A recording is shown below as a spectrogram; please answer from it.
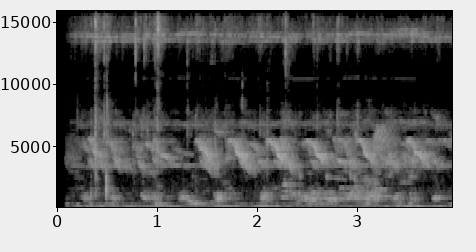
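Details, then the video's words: Pet otter calling while being fed: a quick run of high, downward-sliding chirps, about two or three per second, with softer lower squeaks beneath and faint background rustle. "カワウソに餌をやるときWhen feeding Otter"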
